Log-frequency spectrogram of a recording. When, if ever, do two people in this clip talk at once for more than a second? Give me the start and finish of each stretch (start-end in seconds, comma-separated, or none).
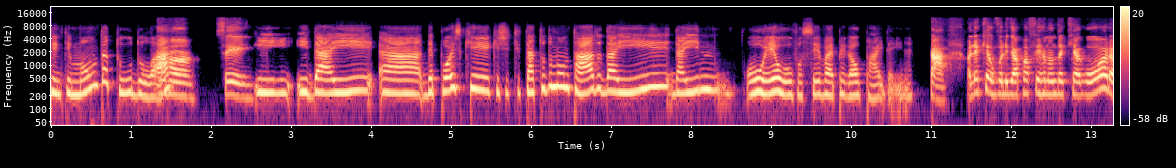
none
